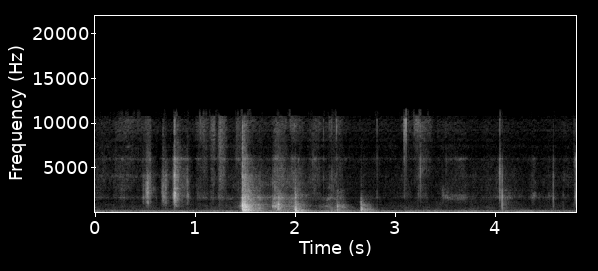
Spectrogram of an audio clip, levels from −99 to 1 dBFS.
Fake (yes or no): yes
